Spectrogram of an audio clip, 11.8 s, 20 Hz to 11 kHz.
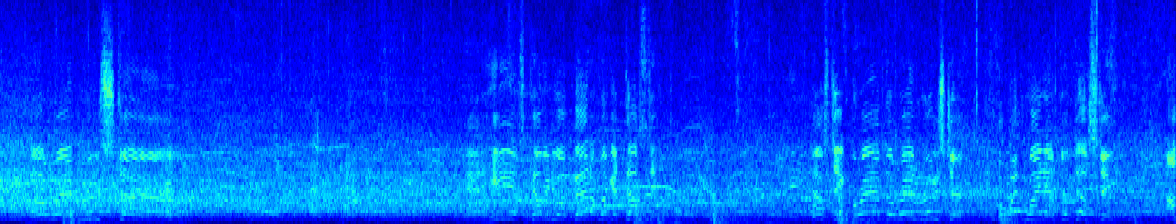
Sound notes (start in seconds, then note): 0.0 applause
